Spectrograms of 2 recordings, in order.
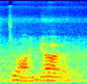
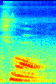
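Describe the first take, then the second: First: It is said with an American English pronunciation. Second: It is said with a French pronunciation. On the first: This is how the word is said in American English. "we speak American English, so we will stop ourselves to genre" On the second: This is how the word is said in French. "Genre derived from French, where they call it genre"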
